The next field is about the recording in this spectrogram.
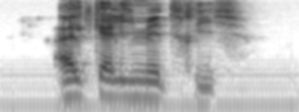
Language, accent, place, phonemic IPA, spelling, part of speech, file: French, France, Lyon, /al.ka.li.me.tʁi/, alcalimétrie, noun, LL-Q150 (fra)-alcalimétrie.wav
- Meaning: alkalimetry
